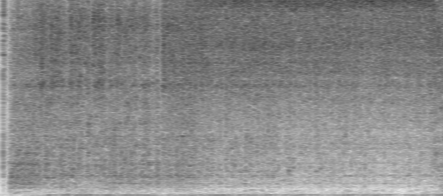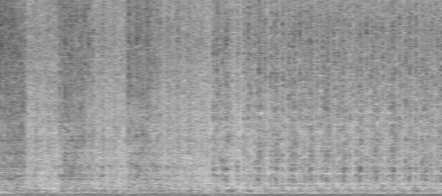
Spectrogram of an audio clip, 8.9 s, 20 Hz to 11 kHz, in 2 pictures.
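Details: 1931 Ford roadster with new progressive carburetor linkage, idle circuits shut and adjusted, vacuum advance working, fuel lines plumbed: cranks and catches quickly, settles into a steady low rumble, then picks up cleanly with throttle.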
